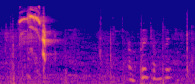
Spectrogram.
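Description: A baby monkey gives one short, loud, high-pitched squeal that sweeps sharply down in pitch, followed near the end by a few faint, short, lower sounds.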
